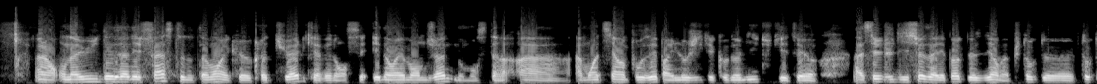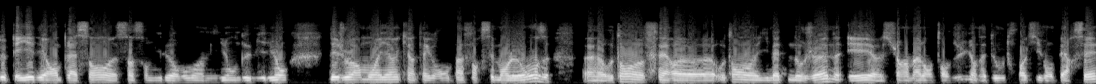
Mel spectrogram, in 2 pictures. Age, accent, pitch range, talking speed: 20-39, French, 95-115 Hz, 250 wpm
